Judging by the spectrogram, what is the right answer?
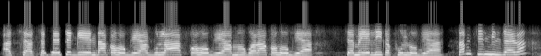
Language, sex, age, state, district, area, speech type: Hindi, female, 45-60, Uttar Pradesh, Prayagraj, rural, conversation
